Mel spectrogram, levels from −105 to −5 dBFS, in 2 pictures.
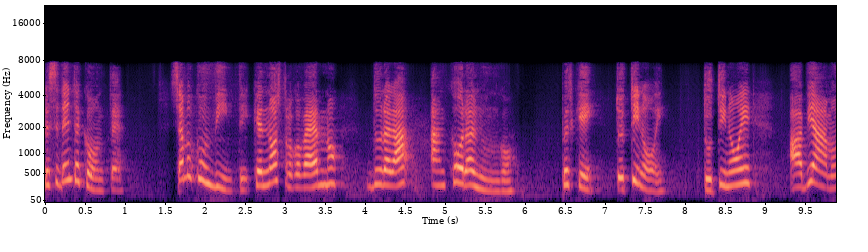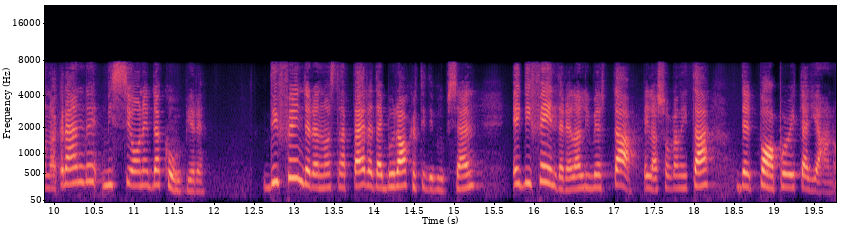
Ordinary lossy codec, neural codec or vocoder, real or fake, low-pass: none; codec, 16 kHz, 0.5 kbps, X-Codec, WavLM features, trained on Multilingual LibriSpeech; fake; none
